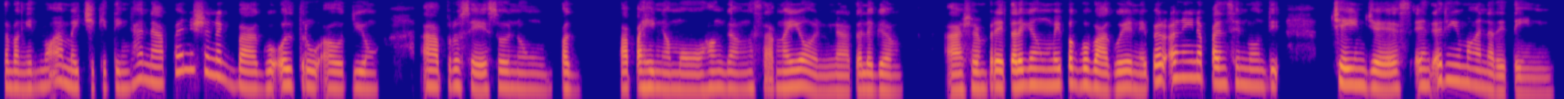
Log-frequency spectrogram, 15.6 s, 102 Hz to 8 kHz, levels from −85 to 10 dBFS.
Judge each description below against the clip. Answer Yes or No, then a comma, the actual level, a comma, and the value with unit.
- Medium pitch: Yes, medium, 175 Hz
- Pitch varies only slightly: No, average, 3.1 semitones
